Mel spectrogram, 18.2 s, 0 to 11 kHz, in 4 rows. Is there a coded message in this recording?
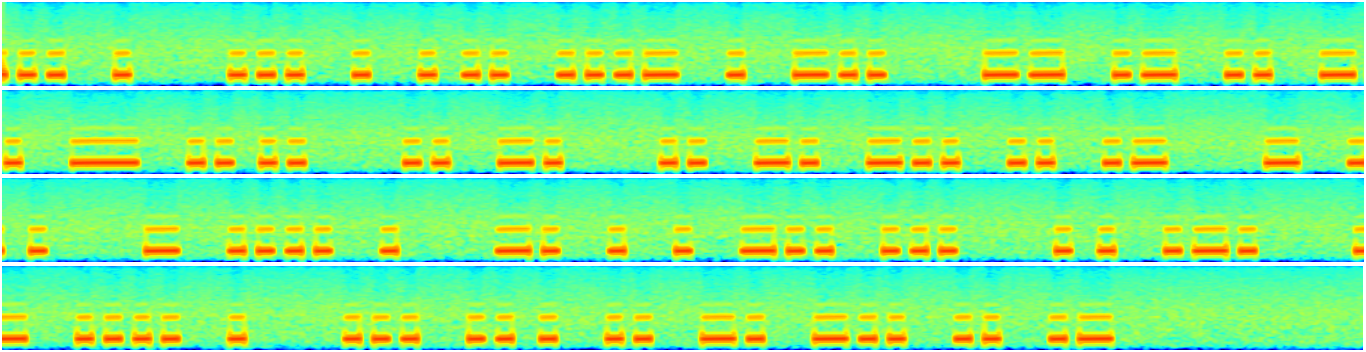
Yes: Morse code (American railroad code) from 0.0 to 17.4 s, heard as a keyed tone, machine-sent, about 470 Hz. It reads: … SERVED MAINLY IN INDIA TO THE NEEDS OF THE SCINDIA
